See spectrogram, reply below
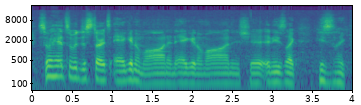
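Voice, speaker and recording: A man's voice: lowish voice, fast, a little hiss or hum. A man hosting a podcast, telling a story in casual chat. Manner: animated storyteller, acting out quotes. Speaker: podcast host.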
